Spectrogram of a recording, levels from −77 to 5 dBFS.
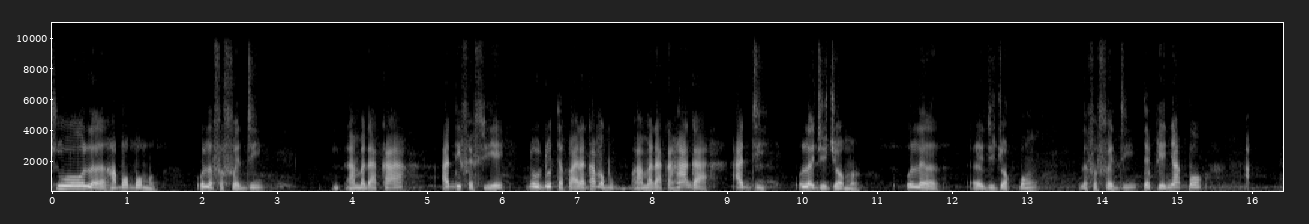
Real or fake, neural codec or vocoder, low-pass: fake; codec, 24 kHz, 6 kbps, HILCodec; 9.9 kHz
